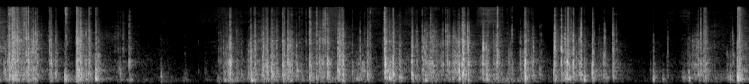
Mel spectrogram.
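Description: Handling noise close to the microphone: a rapid clatter of clicks and rustles as things are picked up and moved about, with two brief lulls, near two seconds in and again about six and a half seconds in.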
